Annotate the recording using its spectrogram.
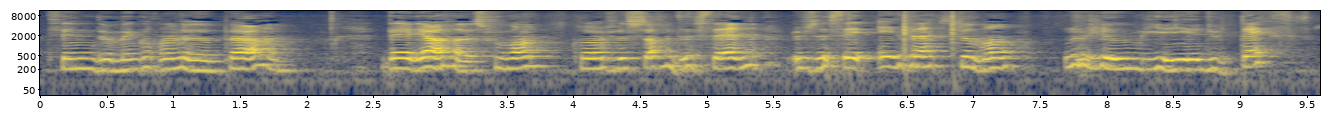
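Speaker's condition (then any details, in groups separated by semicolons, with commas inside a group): Multiple sclerosis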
